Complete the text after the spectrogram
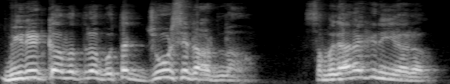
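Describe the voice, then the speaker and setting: Mellow-voiced male vocabulary teacher. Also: sits high, animated, fairly quick, husky. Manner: explains patiently, repeats words, often asks the class if they follow. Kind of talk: classroom vocabulary lesson.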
